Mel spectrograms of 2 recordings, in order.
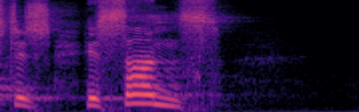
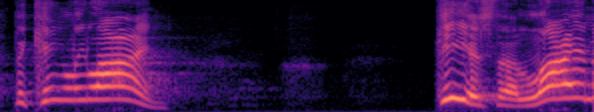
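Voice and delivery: loud, high preaching build; full-force preaching; 6 semitones higher, 9 dB louder than usual. Real, not acted. Preacher calling out to the congregation, loud and high. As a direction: cry it out from the pulpit.

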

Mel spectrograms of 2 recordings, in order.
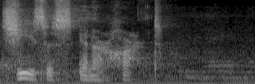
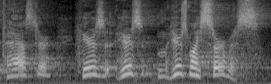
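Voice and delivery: high-pitched, eager announcement; retold joy; 8 semitones higher than usual. Dying woman brings pastor her funeral plan, joyful. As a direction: present it with eager delight. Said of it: "Because she had such joy".

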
